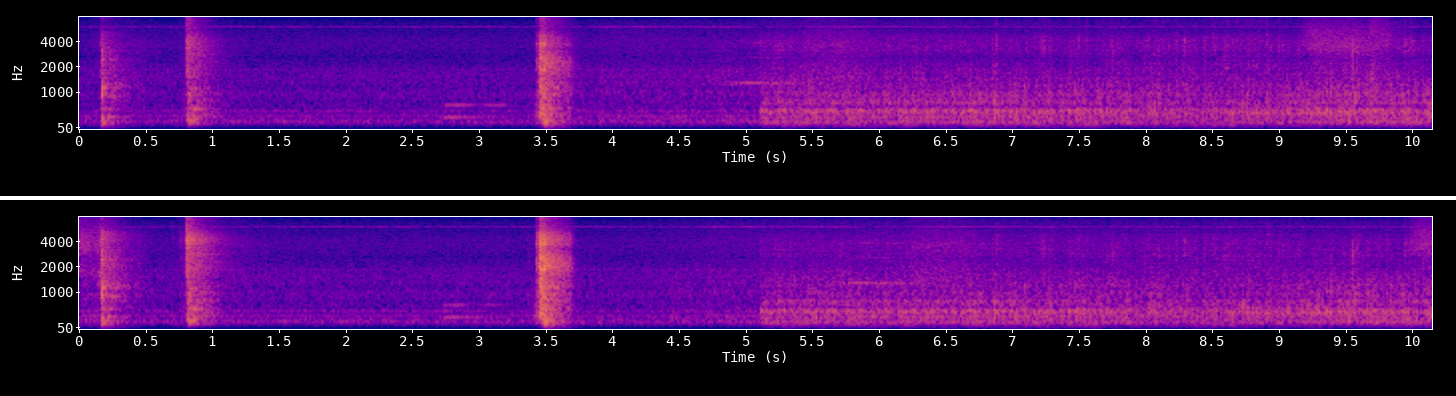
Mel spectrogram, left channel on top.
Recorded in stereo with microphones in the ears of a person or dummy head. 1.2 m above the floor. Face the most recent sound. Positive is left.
turn(degrees=15)  # may be behind; listen again after turning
